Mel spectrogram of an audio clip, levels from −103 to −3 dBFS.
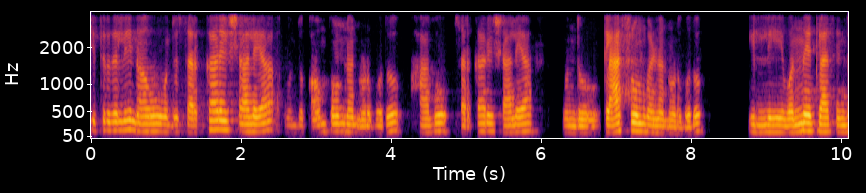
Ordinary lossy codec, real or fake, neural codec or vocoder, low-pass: none; fake; vocoder, 22.05 kHz, 80 mel bands, WaveNeXt; 3.6 kHz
